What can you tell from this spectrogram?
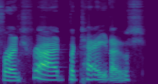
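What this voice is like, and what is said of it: Sling Blade style voice impression. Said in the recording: “Do your brother Varner impersonation and put a little sling blade with it.”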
